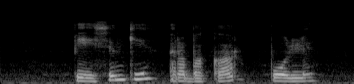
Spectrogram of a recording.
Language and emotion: Russian, neutral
